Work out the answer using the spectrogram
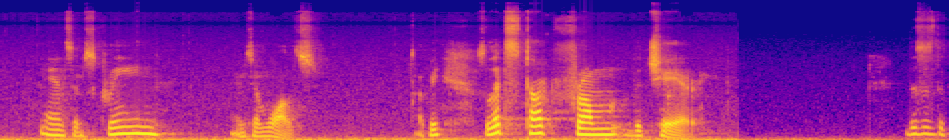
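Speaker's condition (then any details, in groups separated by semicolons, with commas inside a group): No condition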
